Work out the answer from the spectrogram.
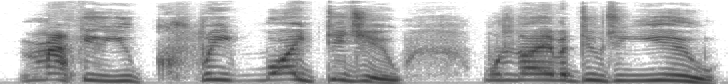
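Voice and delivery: high-pitched, wounded accusation; anguished outburst. A narrator's reading. Ryan confronting the creep who betrayed him, anguished. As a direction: demand an answer in misery. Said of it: "Despair and misery are stamped all over Ryan".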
